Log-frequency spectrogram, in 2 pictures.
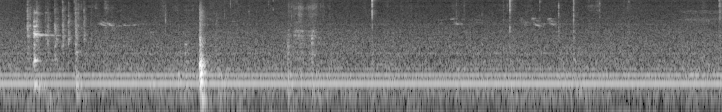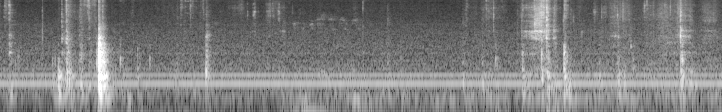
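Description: Sparse light clicks and taps of small parts being handled on a circuit board: resistor wire leads being bent and fitted. The sharpest tap comes about ten seconds in, with a cluster of clicks near the end. A faint steady hum sits underneath.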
